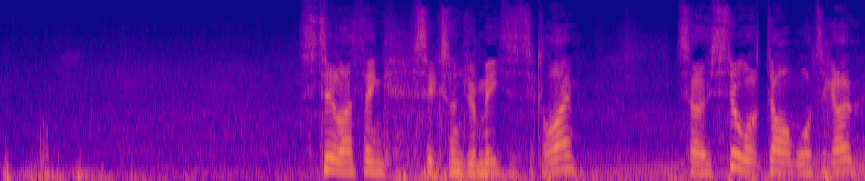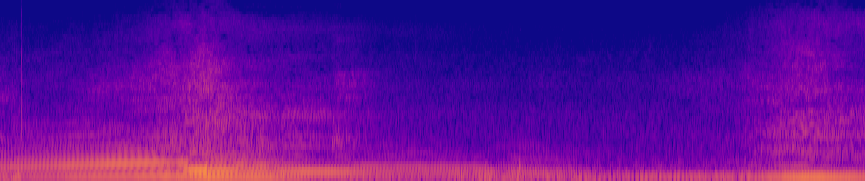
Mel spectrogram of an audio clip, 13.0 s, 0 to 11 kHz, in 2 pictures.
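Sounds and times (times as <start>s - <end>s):
speech: 2.3s - 4.5s, 5.1s - 6.6s
group of motorbikes revving past on a hill climb: 2.8s - 12.9s.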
